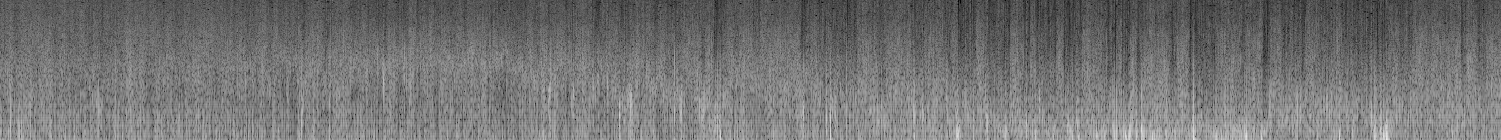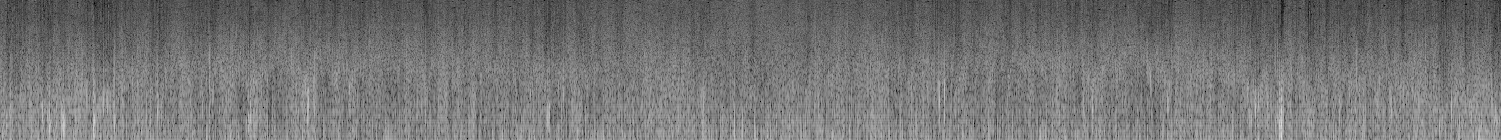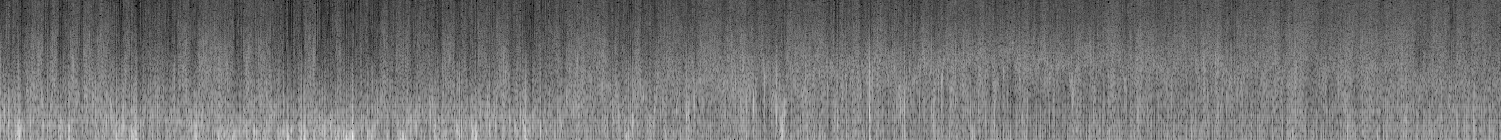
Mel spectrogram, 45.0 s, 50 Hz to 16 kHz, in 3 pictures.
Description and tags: DB Bucks
Created and formatted for use in the Make Noise Morphagene by Devin Booze.
Noisy textures created using a Buchla 200/200e hybrid system.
